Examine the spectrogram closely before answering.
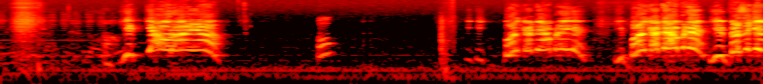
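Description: A man shouts angrily, heard through a speaker.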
